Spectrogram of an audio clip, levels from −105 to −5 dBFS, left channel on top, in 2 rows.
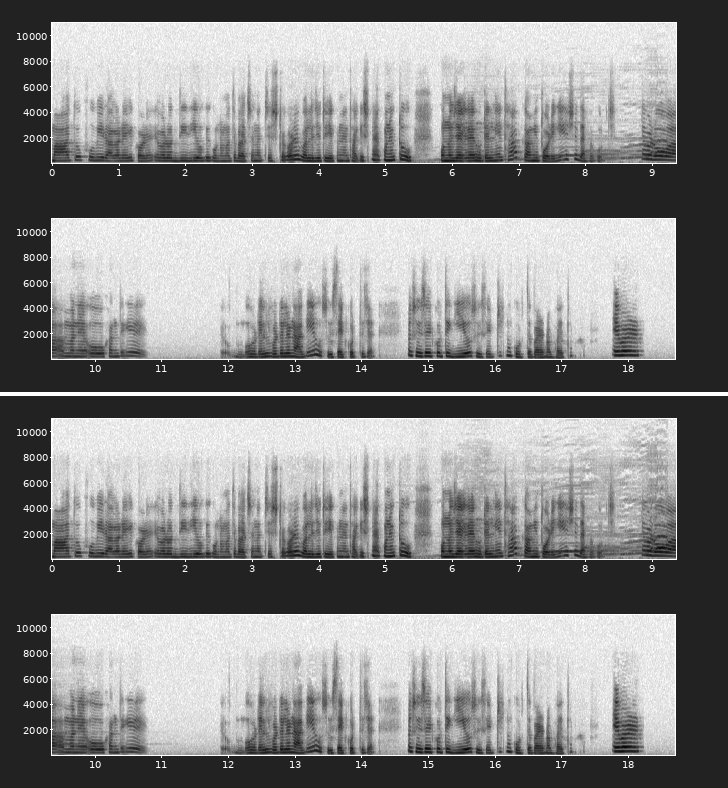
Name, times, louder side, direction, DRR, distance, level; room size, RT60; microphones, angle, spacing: voice 1, 0.0-8.3 8.8-10.8 11.9-14.2 14.7-17.0 17.8-18.2, right 2 dB, 20° right, 0.7 m, -21 dB
sound 1, 5.1-10.1, right 8 dB, 85° right, 1.2 m, -30 dB
head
